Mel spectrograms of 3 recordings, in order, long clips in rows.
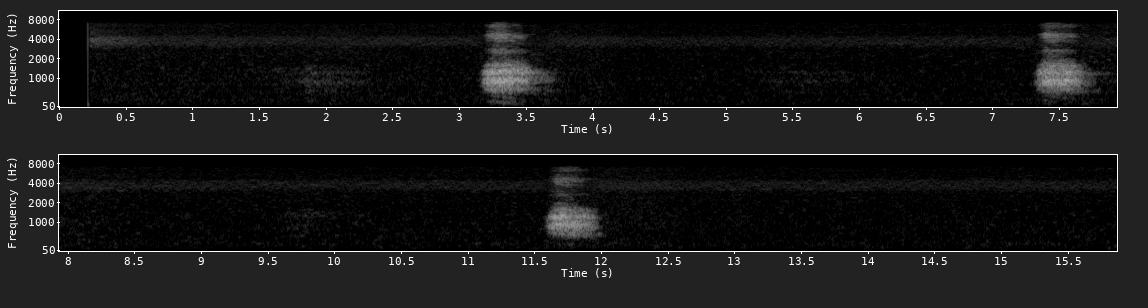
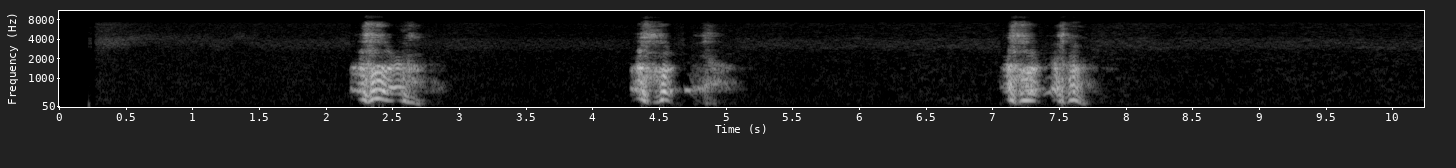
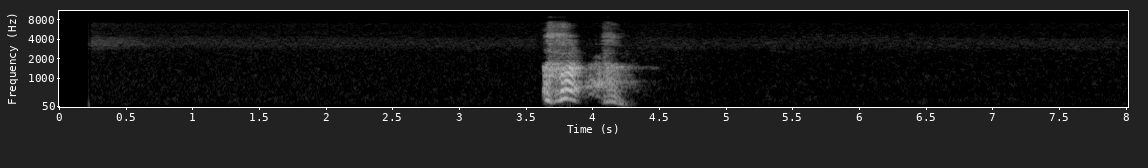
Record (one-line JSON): {"exhalation_length": "15.9 s", "exhalation_amplitude": 9474, "exhalation_signal_mean_std_ratio": 0.28, "three_cough_length": "10.2 s", "three_cough_amplitude": 28198, "three_cough_signal_mean_std_ratio": 0.3, "cough_length": "8.0 s", "cough_amplitude": 26919, "cough_signal_mean_std_ratio": 0.21, "survey_phase": "beta (2021-08-13 to 2022-03-07)", "age": "65+", "gender": "Male", "wearing_mask": "No", "symptom_none": true, "smoker_status": "Ex-smoker", "respiratory_condition_asthma": false, "respiratory_condition_other": false, "recruitment_source": "REACT", "submission_delay": "1 day", "covid_test_result": "Negative", "covid_test_method": "RT-qPCR"}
